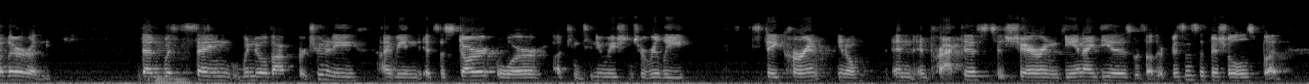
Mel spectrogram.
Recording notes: Candid phone conversation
